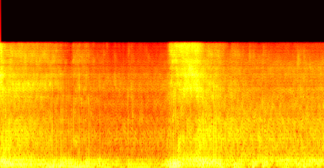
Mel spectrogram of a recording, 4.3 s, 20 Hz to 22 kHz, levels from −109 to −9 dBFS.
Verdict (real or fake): fake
